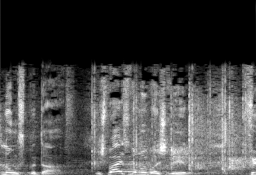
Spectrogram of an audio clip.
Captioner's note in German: Beifall AfD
